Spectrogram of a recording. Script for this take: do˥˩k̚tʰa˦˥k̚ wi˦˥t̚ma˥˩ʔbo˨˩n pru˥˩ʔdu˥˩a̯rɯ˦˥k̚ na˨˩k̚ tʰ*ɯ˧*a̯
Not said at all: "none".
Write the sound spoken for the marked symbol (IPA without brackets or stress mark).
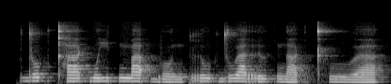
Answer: u˧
